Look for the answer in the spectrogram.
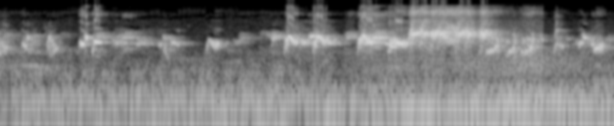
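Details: Tutor red-whiskered bulbul in wild Malutin song style, played to teach young birds; short downslurred chirps giving way to a loud sustained rich warble, then clipped closing notes.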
